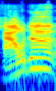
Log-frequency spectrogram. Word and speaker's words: Gouda: And there's Jason Claus shooting through a wheel of, I think that's Howda or Gouda, depending on your pronunciation.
